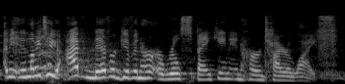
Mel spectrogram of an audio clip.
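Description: Animated high-voiced woman preaching. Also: quick pace. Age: 40s. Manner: animated, laughing, many fillers and restarts. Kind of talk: casual conversational sermon. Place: church service.

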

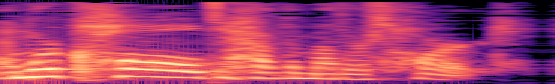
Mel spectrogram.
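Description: A woman in her forties giving a casual, conversational sermon at a church service, animated, often laughing and restarting her sentences. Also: on the high side, fast, husky. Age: 40s. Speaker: preacher.

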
